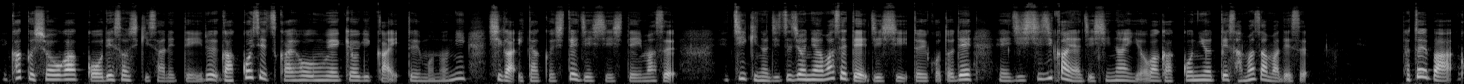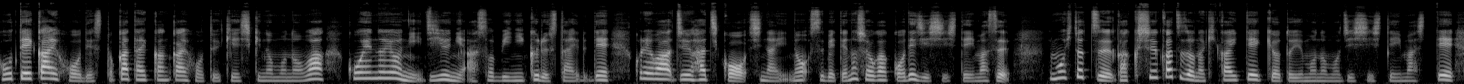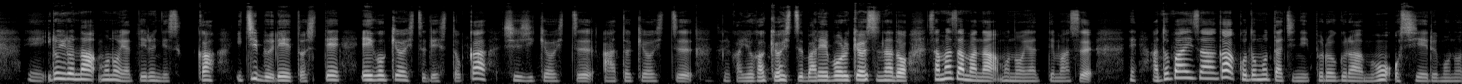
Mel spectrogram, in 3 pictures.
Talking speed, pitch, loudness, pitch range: 370 characters per minute, 195 Hz, -24 LUFS, 165-225 Hz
